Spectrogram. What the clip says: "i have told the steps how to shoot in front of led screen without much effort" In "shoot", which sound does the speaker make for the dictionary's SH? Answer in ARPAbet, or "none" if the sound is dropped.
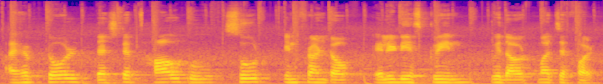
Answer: S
